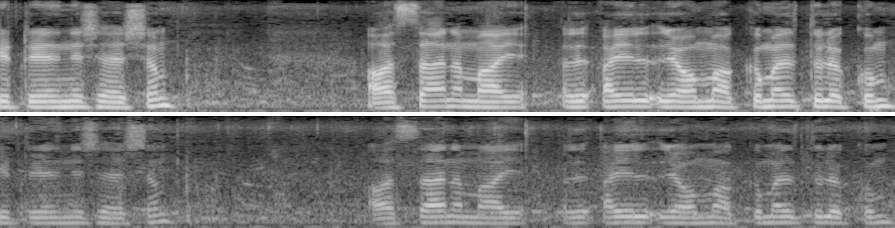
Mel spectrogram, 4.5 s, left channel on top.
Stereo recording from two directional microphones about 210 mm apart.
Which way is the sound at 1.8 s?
35° left (ahead or behind).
